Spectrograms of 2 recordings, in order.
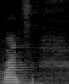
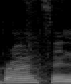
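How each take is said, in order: First: The first vowel sounds like the u in brush. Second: The first vowel sounds like the o in bronze. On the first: The speaker calls it right. "it's just Brunson" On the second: The speaker calls it wrong. "it's not Bronson"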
